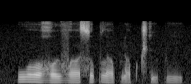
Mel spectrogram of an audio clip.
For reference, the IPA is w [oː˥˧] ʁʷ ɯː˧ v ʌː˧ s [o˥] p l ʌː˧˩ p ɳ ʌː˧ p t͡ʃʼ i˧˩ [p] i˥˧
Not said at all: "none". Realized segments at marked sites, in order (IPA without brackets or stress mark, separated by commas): oː˥˧, o˥, p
